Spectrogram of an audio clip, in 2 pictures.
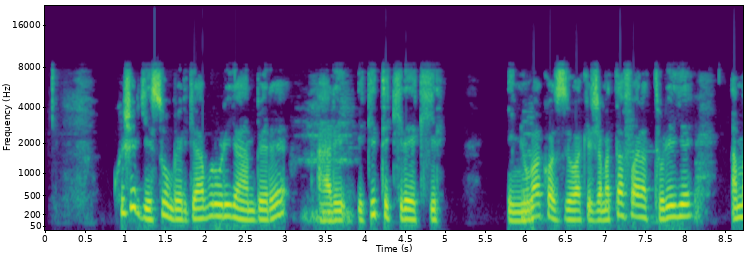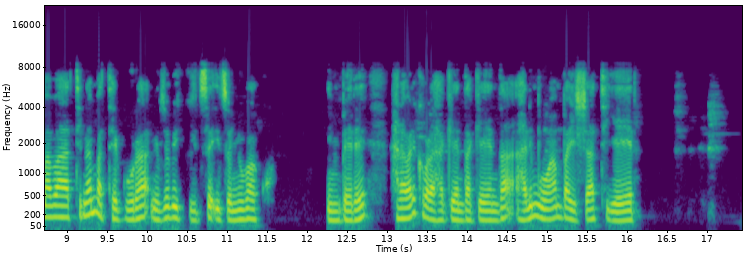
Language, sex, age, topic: Rundi, female, 25-35, education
